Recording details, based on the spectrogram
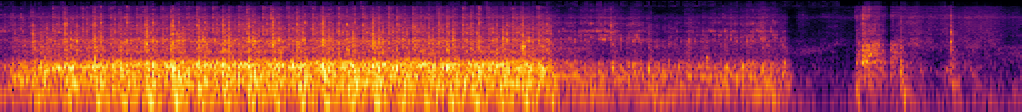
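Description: A sewing machine runs steadily, stitching fabric for a ghost pillow, with a fast, even whir for about four seconds, then slower, lighter stitching, a pause, and a few brief bursts at the end.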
